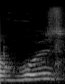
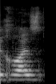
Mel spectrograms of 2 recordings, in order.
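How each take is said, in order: First: "rose" with a closed, long standard o; non-southern "rose", rounded like "rôse"; standard French pronunciation. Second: "rose" with an open southern French o; southern-accented "rose", short open o; southern French pronunciation. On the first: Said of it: "Je dis rose et pas rose". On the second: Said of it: "parce que je viens du sud". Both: Shown as a demonstration.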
